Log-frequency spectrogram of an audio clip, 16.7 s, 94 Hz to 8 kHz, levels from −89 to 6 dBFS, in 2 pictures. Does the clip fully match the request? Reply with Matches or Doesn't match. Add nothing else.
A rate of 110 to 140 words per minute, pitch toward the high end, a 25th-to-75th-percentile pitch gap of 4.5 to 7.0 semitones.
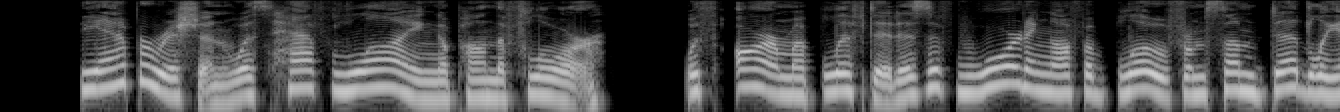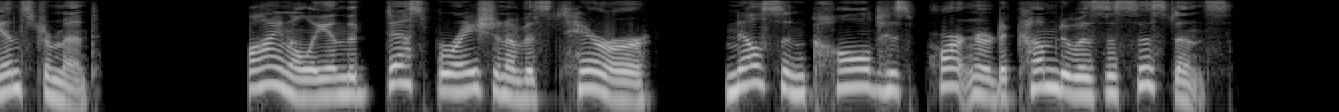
Matches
